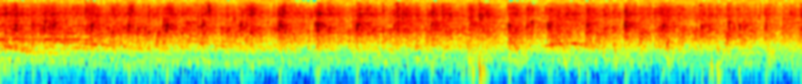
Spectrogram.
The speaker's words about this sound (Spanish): Alguien le da un aplauso fuerte al Señor Jesús.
